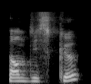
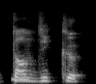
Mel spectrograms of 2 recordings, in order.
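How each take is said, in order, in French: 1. Le S final de tandis se prononce. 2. Le S final de tandis est muet. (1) "on va prononcer le S" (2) "si tu ne le prononces pas, c'est la même chose"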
